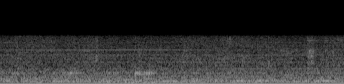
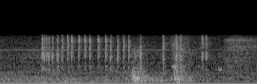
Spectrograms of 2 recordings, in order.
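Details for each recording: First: GM instrument cluster (Escalade, shared with Silverado/Tahoe/Yukon etc.) on bench test after all gauge motors replaced: needles swept by hand run smooth, only soft light ticks with no grinding, showing healthy motors. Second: GM instrument cluster (Escalade, same as Silverado/Tahoe/Yukon) on bench test: trans temp gauge stepper motor gives dry ratcheting ticks, jumping and grinding instead of running smoothly as needle sweeps; indicates failing gauge.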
